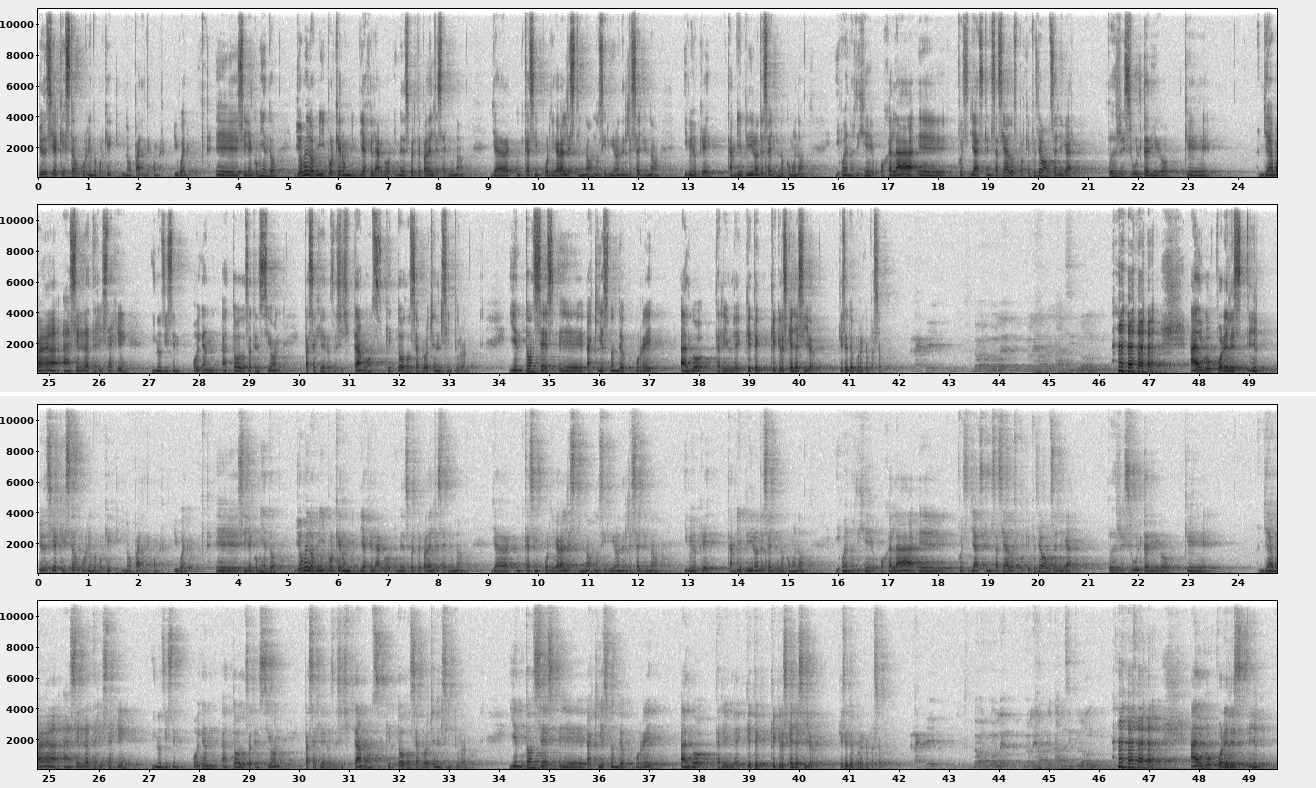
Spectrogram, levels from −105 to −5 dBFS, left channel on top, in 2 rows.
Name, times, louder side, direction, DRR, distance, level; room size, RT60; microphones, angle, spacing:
voice 1, 0.0-3.0 3.4-4.8 5.1-8.5 9.1-12.4 12.9-13.5 13.8-15.3 15.9-20.7 21.4-22.6 22.9-23.4 24.4-26.6 27.1-27.6 27.9-29.6 30.1-33.4 33.8-37.1 37.6-40.3 40.8-41.7 46.3-48.7 49.0-49.2, left 3 dB, 70° left, 8 dB, 1.3 m, -27 dB
voice 2, 42.2-46.9 48.0-49.2, right 1 dB, 35° right, -3 dB, 3.3 m, -41 dB
28.0 x 12.5 x 9.3 m, 2.6 s
head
